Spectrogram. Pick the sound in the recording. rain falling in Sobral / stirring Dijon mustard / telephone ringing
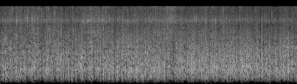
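rain falling in Sobral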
